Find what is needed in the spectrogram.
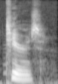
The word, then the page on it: tears: American English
